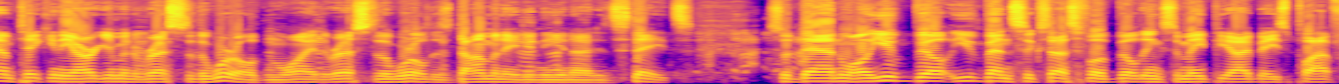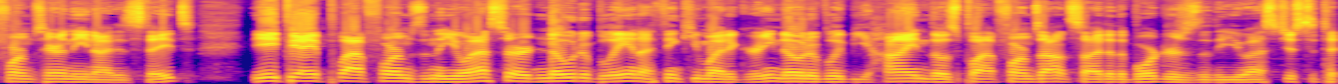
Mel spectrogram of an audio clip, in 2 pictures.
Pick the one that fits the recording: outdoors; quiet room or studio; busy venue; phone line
busy venue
